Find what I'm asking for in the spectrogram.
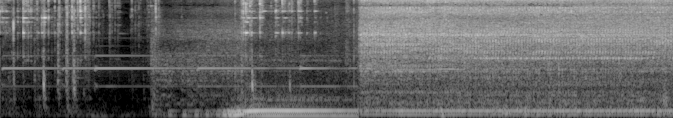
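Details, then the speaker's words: Car just after cold air intake repair: starts after a few cranks, settles to fast idle with faint light ticking; ticking stops with high-pressure fuel pump unplugged and returns when plugged in; high-pressure fuel pump ticking. "that ticking sound you hear is my next project the high pressure fuel pump because if we unplug that you can hear it runs great now but when you plug the high pressure fuel pump back in you get that noise"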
